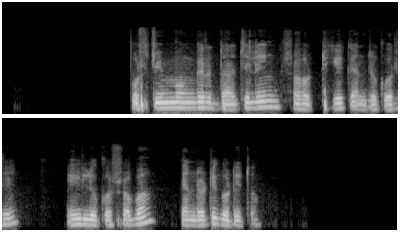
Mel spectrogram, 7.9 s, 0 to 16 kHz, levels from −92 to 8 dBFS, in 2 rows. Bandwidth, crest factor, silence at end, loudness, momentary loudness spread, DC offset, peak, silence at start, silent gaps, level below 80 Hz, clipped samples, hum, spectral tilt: 6.8 kHz; 18 dB; 1.35 s; -19 LUFS; 8 LU; under 0.1%; -2 dBFS; 1.3 s; none; -58 dBFS; under 0.1%; none; -9.5 dB/octave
